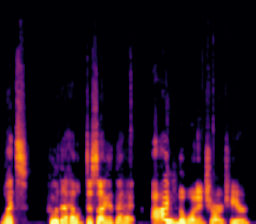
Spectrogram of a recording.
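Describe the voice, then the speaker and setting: A man's voice: very high voice, wildly swooping pitch, measured pace, fairly bright tone, pitched above the performer's own voice, exaggerated voice. A man voicing a furious, foul-mouthed small woman squad leader in an indignant shriek for an audio drama. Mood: outraged. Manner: indignant, swearing, emphatic.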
